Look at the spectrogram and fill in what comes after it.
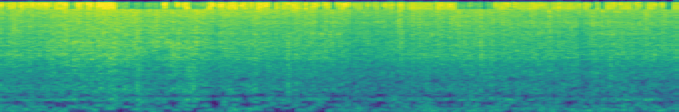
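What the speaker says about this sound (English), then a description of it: "So we're going to throw a little bit more oil in the pan over on this side." Oil sizzles steadily in a frying pan being readied for egg fried rice, a dense, even hiss that holds close and loud throughout with no voices.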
